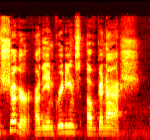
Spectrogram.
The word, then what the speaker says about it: ganache: Whipping cream and sugar are the ingredients of ganache. Melody, am I saying it right? Is it ganache? You did say it right.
